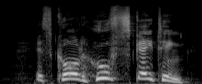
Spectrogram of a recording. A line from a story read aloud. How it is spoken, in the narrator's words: he called out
